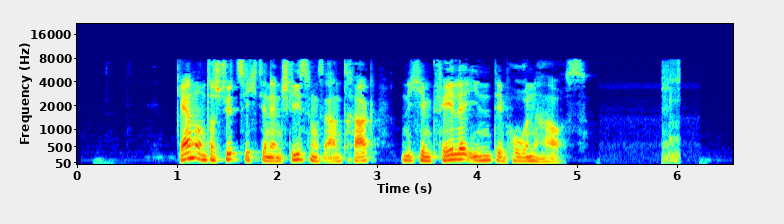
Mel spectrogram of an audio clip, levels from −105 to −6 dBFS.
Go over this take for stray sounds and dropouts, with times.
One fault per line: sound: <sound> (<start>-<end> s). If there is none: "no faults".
sound: laugh (5.8-6.0 s)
